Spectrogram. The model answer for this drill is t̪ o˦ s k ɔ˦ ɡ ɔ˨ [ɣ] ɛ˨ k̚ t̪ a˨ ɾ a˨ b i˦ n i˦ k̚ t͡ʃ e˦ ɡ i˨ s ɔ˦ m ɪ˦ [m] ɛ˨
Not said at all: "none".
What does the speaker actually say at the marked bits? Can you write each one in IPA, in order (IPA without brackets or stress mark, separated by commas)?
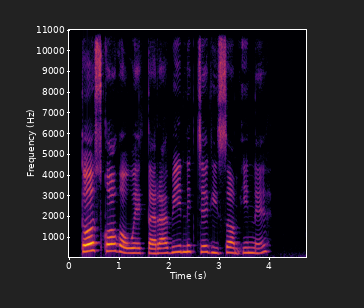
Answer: w, n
